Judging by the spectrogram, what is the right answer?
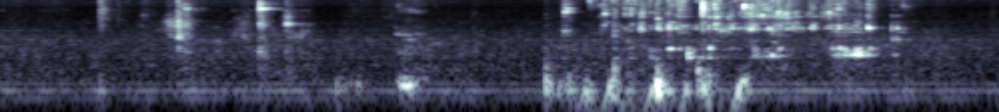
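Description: Still Austin whiskey poured into a blend, a few soft drips and trickles followed by a steadier splashing pour of liquid into a container, faint and close.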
